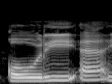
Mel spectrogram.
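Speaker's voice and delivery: slow قوری اے with a thin را and the اے stretched; slow recitation. Shown as a demonstration. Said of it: "یہ را باریک آ رہی ہے". (باریک را کے ساتھ آہستہ قوری اے)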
